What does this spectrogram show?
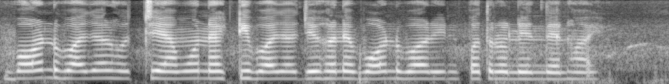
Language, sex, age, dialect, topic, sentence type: Bengali, female, 18-24, Standard Colloquial, banking, statement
